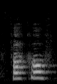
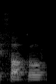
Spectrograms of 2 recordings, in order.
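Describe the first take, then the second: First: High, loud angry snap; retold flare of temper; mad. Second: Said in the usual way. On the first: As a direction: snap it out, pitched way up. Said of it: "mad and I was like".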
